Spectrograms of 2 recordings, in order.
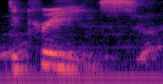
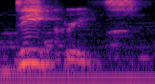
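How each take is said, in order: First: The stress is on the second syllable. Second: The stress is on the first syllable. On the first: It is used as a verb. "It's a verb" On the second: It is used as a noun. "It's a noun"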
